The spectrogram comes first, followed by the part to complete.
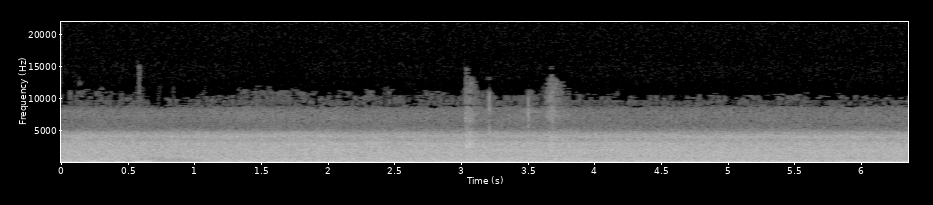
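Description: Wind rushing and buffeting on the camera microphone, a steady low rumbling noise that rises and falls slightly.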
